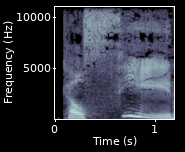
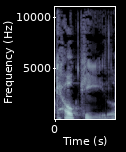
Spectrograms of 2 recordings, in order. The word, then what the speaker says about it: Kelce: Travis Kelsey, not Kelke, like I've heard a couple people pronounce.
